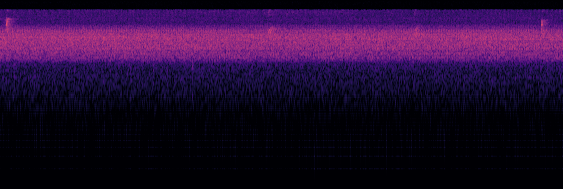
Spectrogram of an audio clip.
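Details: Cicadas singing in summer: a dense, unbroken high shrill drone fills the whole stretch, with only a couple of tiny faint clicks breaking through.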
